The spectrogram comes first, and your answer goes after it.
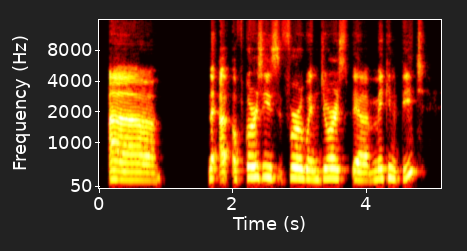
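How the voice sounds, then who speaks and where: A woman with a Spanish accent, fairly high-pitched, at a very slow pace, on a very clean recording with a silent background. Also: fairly even intonation. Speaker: mentor in training. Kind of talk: workshop participant sharing feedback.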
